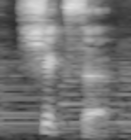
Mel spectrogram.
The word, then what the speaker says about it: shiksa: And then Mel says, "Well, if the biggest shitska in the world..." I'm just saying it right. Shiksa. "Well, if the biggest shitska in Hit the K hard. Shiksa.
